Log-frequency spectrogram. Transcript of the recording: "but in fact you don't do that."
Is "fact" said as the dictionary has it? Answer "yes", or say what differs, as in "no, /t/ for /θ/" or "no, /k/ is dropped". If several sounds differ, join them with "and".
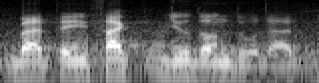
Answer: yes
